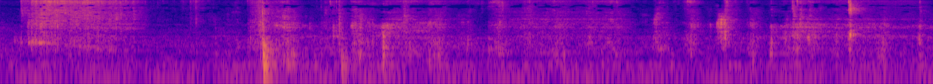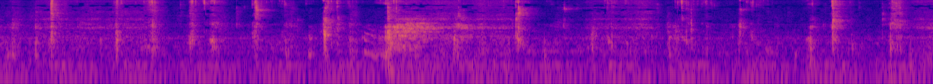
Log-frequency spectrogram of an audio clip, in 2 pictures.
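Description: A person chewing and biting food close to the microphone: many small mouth clicks and soft crunches, with one sharper click about two seconds in. A steady low hum runs underneath.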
